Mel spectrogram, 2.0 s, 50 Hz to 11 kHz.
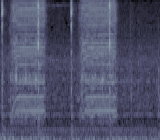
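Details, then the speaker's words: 1998 Mercedes W210 E320 V6 electric tilt steering: short bursts of small motor whirring spinning freely, gear turning but column not tilting; telescopic works, common gear fault. Tilt steering motor runs but column does not move. "this is for the tilt steering you can hear the noise and you can see the gear is turning but it doesn't do anything okay the the steering doesn't tilt"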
